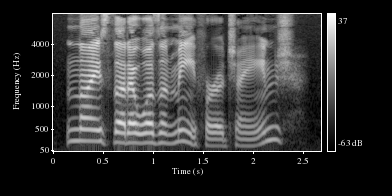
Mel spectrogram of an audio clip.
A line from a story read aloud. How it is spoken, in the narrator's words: he grumbles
